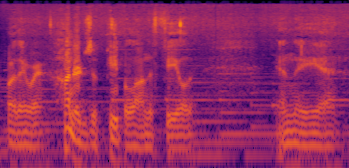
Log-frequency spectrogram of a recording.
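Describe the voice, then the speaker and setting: A man's voice: extremely low pitch, little pitch movement, moderate pace. A man giving an unscripted eyewitness account in a 1950s radio interview. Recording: 1950s radio tape, faint music.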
